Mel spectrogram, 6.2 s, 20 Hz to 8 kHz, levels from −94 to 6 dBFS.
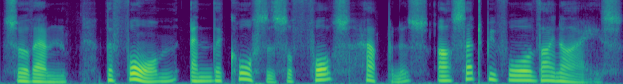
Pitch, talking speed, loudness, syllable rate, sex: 145 Hz, 145 wpm, -19 LUFS, 4.3 syllables/s, male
